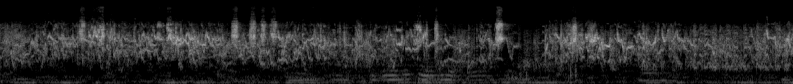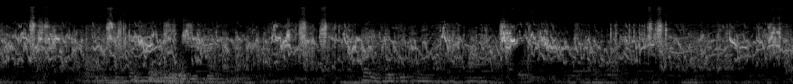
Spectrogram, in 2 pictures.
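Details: Budgerigars (Melopsittacus undulatus) chatter steadily in a dense, scratchy stream of high chirps and squawks.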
